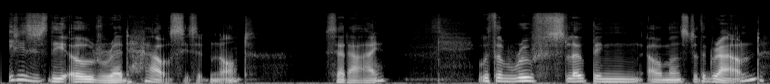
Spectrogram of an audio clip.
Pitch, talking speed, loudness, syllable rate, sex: 130 Hz, 150 wpm, -18 LUFS, 3.7 syllables/s, male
